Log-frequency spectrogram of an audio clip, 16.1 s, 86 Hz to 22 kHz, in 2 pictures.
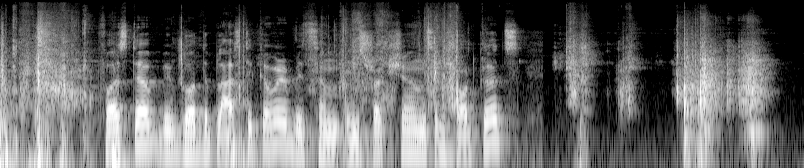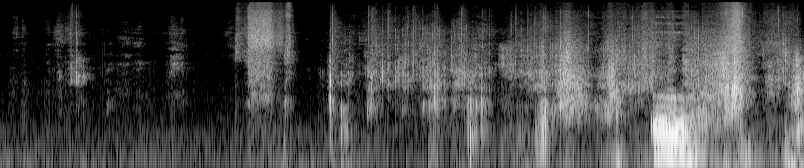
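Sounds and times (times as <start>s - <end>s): plastic packaging crinkling: 10.4s - 16.0s.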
